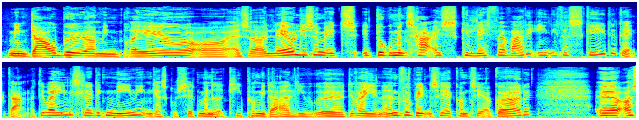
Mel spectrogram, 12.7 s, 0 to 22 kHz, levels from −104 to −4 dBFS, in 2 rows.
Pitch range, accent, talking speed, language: 160-210 Hz, native, 235 wpm, Danish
